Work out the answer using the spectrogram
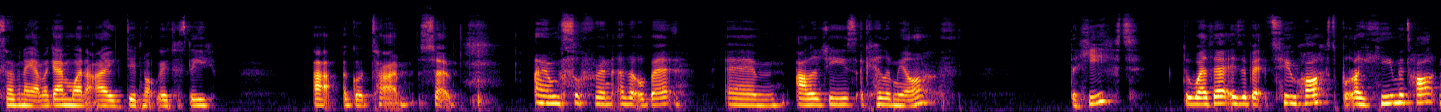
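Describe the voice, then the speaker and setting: A young woman with a Liverpool accent, chatting casually at home as a vlogger, rambling with lots of "um" and "like". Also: mid-range voice. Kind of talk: casual chat to camera.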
